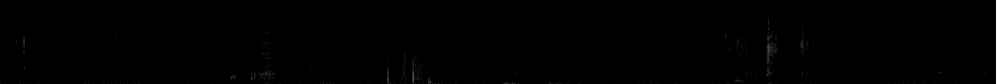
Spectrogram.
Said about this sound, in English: I hear the pages turning.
